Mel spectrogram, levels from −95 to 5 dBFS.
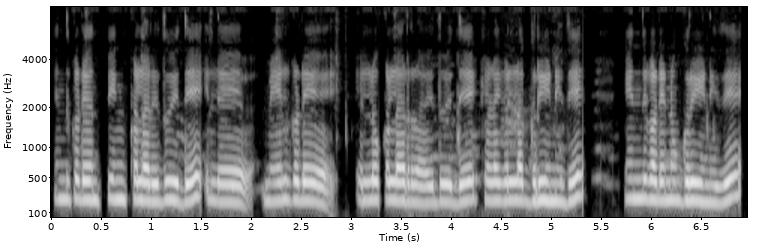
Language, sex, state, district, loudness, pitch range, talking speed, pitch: Kannada, female, Karnataka, Koppal, -14 LUFS, 210-230 Hz, 155 wpm, 220 Hz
